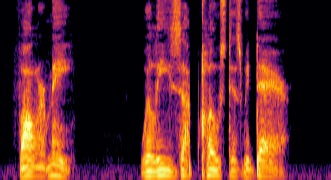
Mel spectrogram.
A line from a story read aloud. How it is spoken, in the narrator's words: Penny whispered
